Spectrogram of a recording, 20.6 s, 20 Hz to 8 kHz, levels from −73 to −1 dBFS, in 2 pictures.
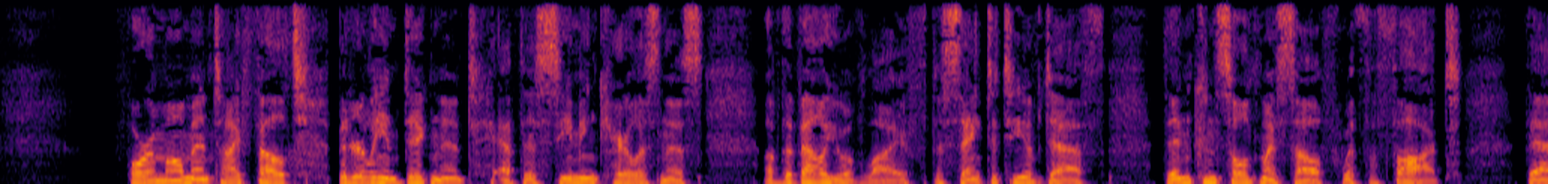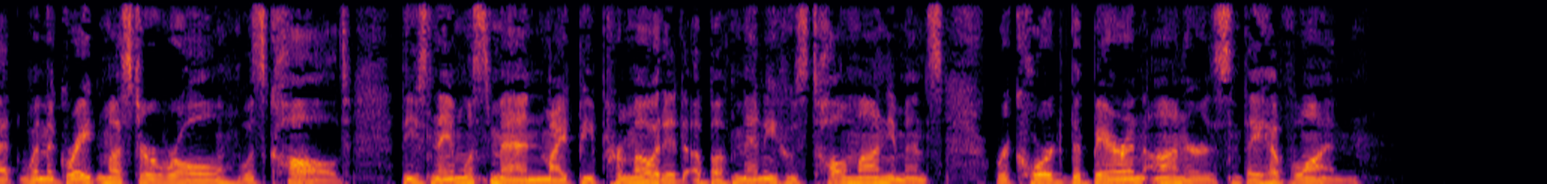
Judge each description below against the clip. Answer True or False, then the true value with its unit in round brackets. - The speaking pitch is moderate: True (145 Hz)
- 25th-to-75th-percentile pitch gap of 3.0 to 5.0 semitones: True (3.8 semitones)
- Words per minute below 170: True (150 wpm)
